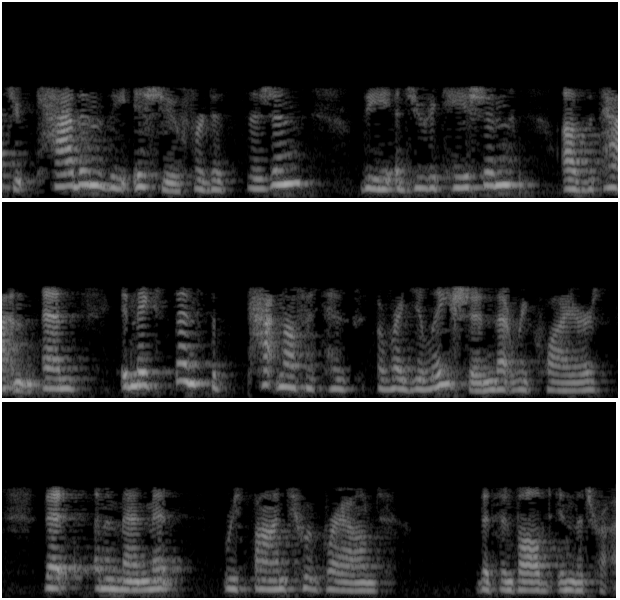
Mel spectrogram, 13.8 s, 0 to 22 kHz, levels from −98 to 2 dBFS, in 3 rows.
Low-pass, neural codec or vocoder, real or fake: 3.6 kHz; none; real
